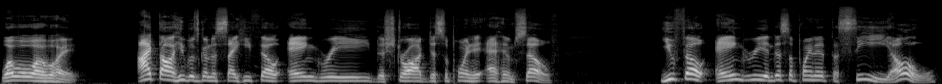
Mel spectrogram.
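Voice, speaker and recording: A man with a high voice ranting through reaction commentary. He scolds hard, and his voice keeps climbing into angry outbursts. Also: animated, moderate pace. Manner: angry, scolding, escalating to shouting.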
